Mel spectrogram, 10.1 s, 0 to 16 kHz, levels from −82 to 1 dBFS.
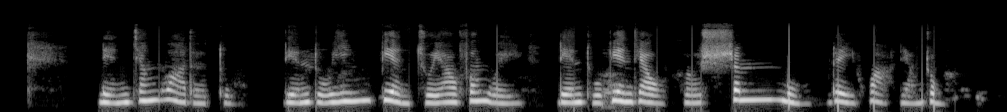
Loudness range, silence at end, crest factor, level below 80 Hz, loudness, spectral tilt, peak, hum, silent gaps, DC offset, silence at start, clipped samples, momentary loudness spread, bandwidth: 2 LU; 0.6 s; 18 dB; -60 dBFS; -22 LUFS; -5.5 dB/octave; -4 dBFS; none; 0.71-0.75 s, 0.81-0.88 s, 2.49-2.82 s; under 0.1%; 0.25 s; under 0.1%; 13 LU; 7.4 kHz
